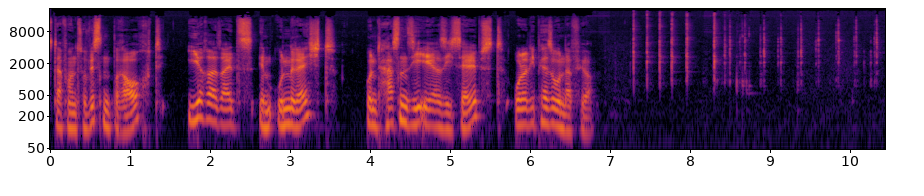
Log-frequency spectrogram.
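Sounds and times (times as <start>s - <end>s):
speech: 0.0s - 6.9s
mechanical egg timer ticking: 7.3s - 10.4s.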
